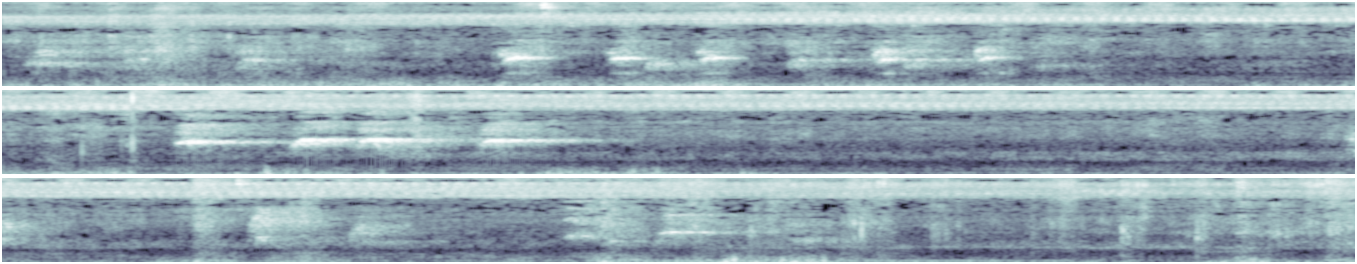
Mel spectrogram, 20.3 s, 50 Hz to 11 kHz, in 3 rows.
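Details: French Bulldogs born 21 and 23 June 2017 make thin, high whines in short bursts, including a quick run of squeaky cries midway. Quieter gaps separate them, over a steady background hiss.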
